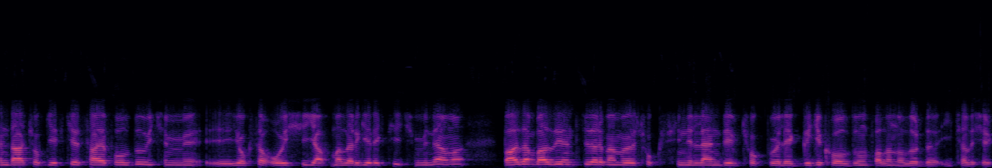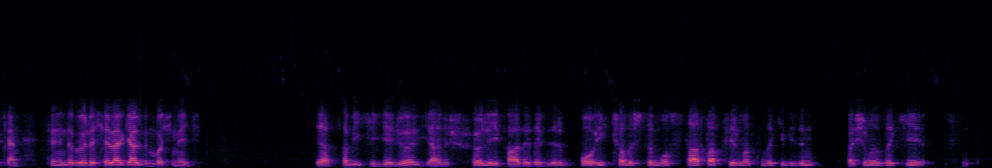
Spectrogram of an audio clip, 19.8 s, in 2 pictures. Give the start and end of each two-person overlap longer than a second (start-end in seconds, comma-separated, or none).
none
